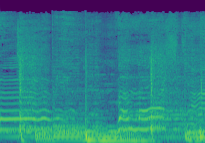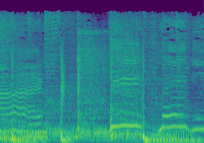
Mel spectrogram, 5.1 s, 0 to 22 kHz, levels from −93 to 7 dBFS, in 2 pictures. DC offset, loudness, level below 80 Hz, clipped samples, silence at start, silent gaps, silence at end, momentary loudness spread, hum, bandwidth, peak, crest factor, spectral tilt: under 0.1%; -19 LUFS; -26 dBFS; under 0.1%; 0 s; none; 0 s; 3 LU; none; 17 kHz; -2 dBFS; 18 dB; -4.5 dB/octave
